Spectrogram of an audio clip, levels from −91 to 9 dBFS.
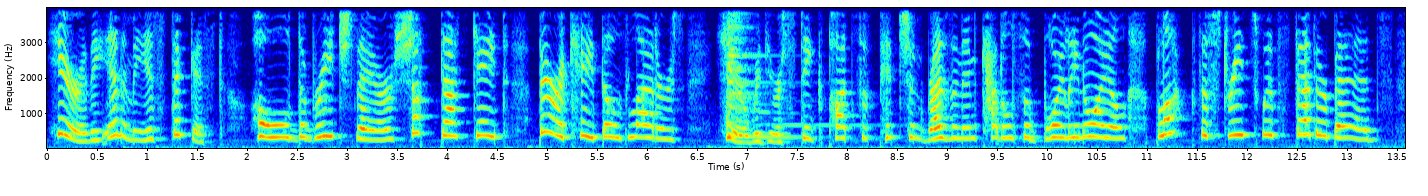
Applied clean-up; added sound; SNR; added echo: none; Gong; 15 dB; none.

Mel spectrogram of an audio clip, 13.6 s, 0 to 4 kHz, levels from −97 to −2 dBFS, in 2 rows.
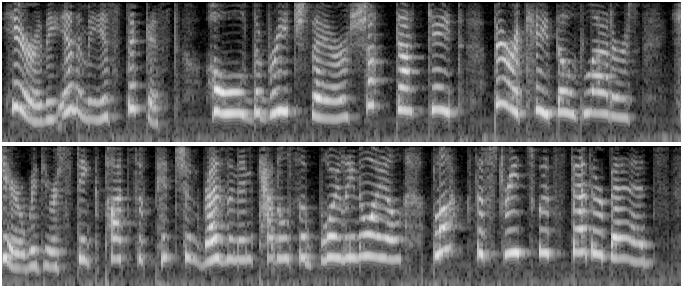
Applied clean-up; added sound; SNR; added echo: none; none; none; none.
